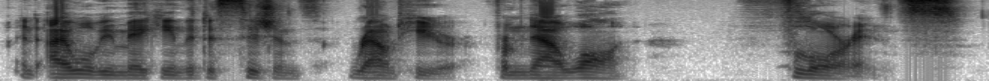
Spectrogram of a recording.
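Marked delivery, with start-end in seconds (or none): 3.7-4.8 low, disdainful mayor voice. A narrator's reading. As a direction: say the name with deep contempt. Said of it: "said her name with disdain".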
